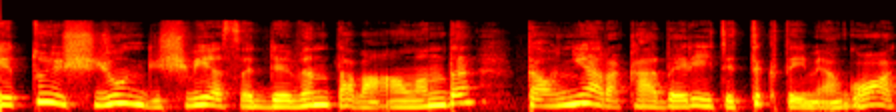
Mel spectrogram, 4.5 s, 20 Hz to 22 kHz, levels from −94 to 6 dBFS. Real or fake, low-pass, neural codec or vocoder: real; 10.8 kHz; none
